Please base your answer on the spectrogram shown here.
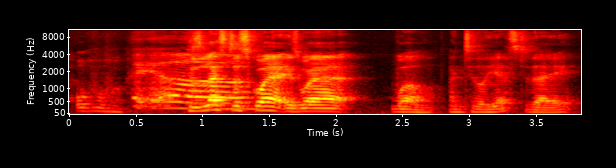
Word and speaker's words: Leicester Square: The next one is Leicester Square, which some people pronounce Leicester Square.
